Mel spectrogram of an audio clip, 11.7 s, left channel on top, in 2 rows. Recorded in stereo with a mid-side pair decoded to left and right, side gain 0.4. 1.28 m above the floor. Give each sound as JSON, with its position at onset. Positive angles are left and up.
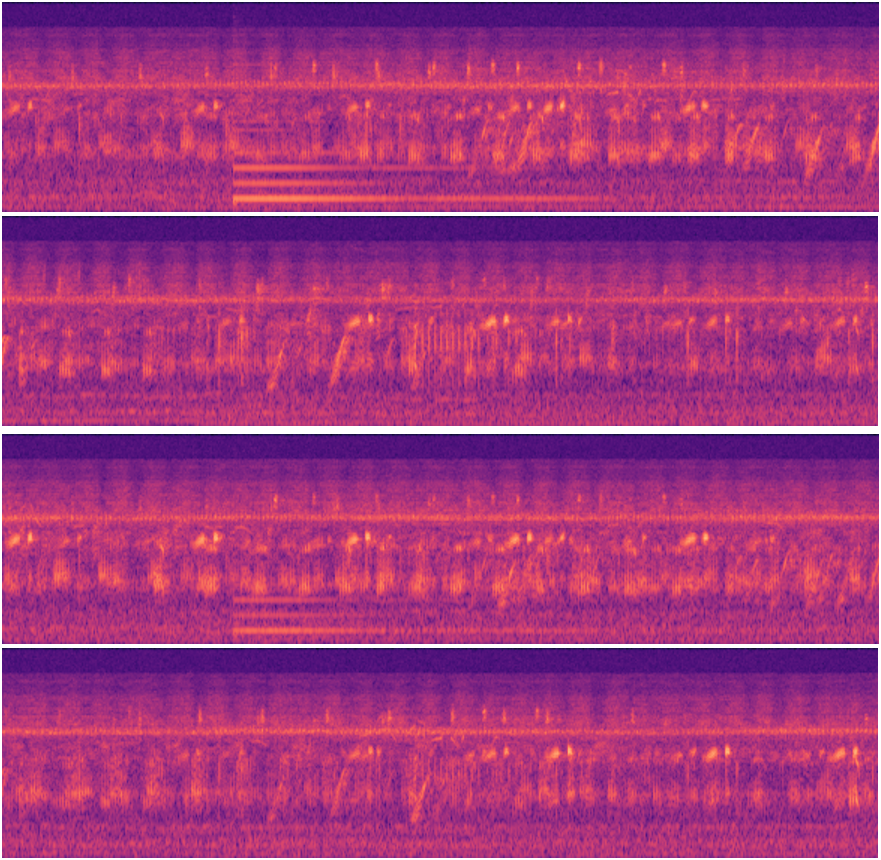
{"t": 1.5, "sound": "a guitar", "azimuth_deg": 55}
